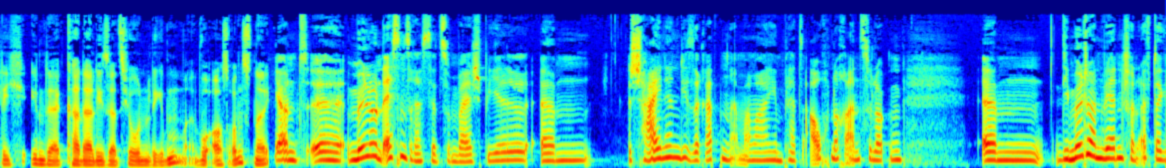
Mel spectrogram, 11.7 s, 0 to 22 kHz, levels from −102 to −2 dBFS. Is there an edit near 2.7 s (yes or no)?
yes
